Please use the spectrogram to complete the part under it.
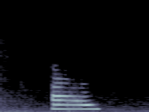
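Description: A cat gives one short, clear meow, close and isolated against a quiet background.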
